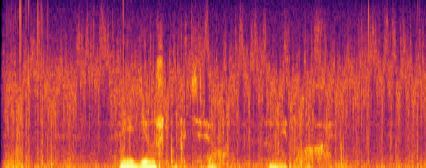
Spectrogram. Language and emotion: Russian, sad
